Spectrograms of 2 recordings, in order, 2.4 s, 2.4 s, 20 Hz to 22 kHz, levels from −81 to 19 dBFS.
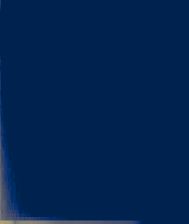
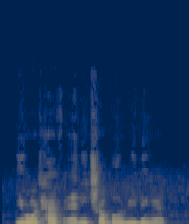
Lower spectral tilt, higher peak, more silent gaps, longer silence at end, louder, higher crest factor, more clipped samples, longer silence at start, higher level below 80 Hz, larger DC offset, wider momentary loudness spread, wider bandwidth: first, -10.5 dB/octave vs -7.5 dB/octave; about the same, -6 dBFS vs -4 dBFS; neither; first, 1.6 s vs 0.3 s; about the same, -24 LUFS vs -22 LUFS; about the same, 18 dB vs 16 dB; neither; second, 0 s vs 0.2 s; second, -70 dBFS vs -52 dBFS; neither; first, 26 LU vs 6 LU; second, 3.5 kHz vs 11 kHz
